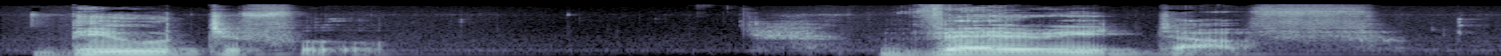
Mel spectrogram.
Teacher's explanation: the fall is steep from very high to low rather than from mid high to low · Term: falling tone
